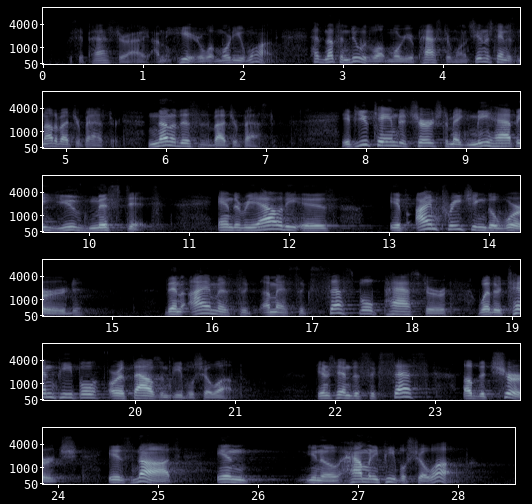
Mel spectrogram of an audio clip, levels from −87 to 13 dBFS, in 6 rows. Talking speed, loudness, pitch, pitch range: 185 wpm, -32 LUFS, 155 Hz, 135-195 Hz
